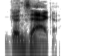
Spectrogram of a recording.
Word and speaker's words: Gonzaga: I don't know what it is about that word, but I have a really difficult time just saying gone. Gone as the first syllable. Like to me it's just it just rolls off the tongue so easily, Gonzaga. And what's also interesting is and this was brought up by Aaron Levine of of, of Fox 13. I've always said Gonzaga correctly, but if the school is named after Aloysius Gon Gonzaga, that's how you're supposed to pronounce it. That's how it's pronounced in Italian.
